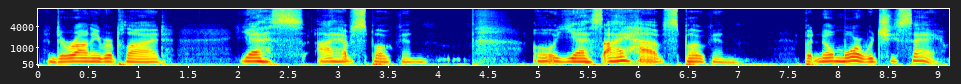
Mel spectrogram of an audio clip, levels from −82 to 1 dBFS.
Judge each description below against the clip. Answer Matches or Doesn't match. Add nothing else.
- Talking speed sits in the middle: Doesn't match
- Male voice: Doesn't match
